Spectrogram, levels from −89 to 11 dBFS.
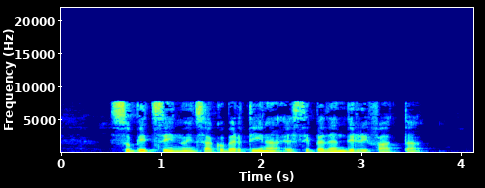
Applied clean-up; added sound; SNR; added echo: none; none; none; none.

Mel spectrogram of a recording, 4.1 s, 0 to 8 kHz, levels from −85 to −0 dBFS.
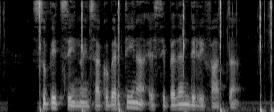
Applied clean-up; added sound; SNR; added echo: none; Scissors; 0 dB; none.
